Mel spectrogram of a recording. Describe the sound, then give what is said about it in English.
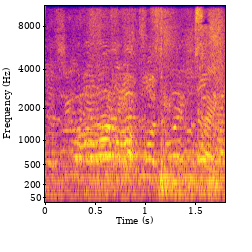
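A dense crowd of people inside a prison, crammed into cells, shouting and screaming the names of relatives lost in the prison over one another, a loud, steady, frantic wall of overlapping voices with raised cries poking through, never letting up. “They were screaming the names of their relatives who had been lost into this prison.”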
